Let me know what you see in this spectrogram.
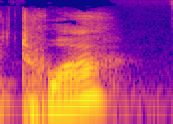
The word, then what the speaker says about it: Twa: And I guess the third ethnic group would be the Twa. – That's right. Yeah, and good pronunciation.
